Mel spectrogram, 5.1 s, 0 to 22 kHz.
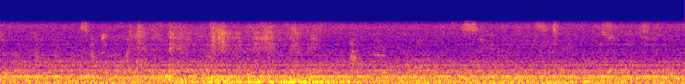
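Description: Inside a Class 158 diesel multiple unit under way: the steady drone of the underfloor diesel engine over the low rumble of the wheels on the track.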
